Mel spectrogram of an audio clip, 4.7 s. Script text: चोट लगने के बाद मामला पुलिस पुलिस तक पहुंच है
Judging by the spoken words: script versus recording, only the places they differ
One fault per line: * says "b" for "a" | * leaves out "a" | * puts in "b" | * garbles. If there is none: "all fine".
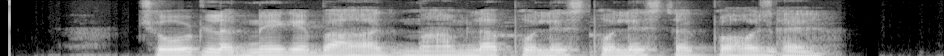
all fine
